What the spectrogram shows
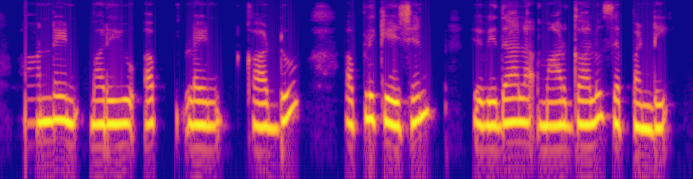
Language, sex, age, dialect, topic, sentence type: Telugu, female, 25-30, Southern, banking, question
